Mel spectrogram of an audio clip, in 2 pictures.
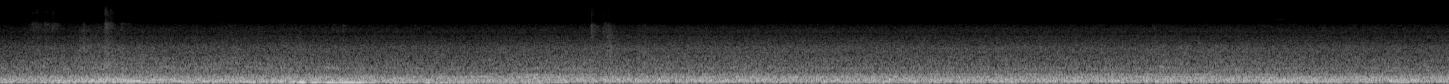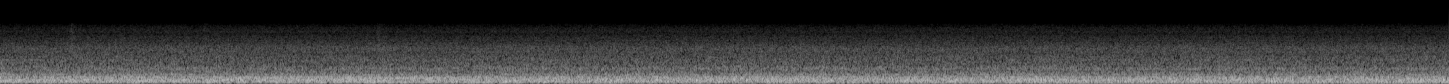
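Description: A bus body rattles and creaks over the road.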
